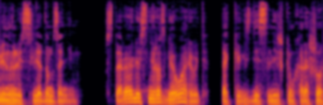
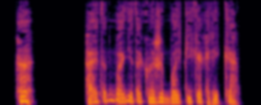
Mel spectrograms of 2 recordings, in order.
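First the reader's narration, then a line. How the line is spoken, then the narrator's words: Whispered. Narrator (Russian): шепнул я Алисии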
